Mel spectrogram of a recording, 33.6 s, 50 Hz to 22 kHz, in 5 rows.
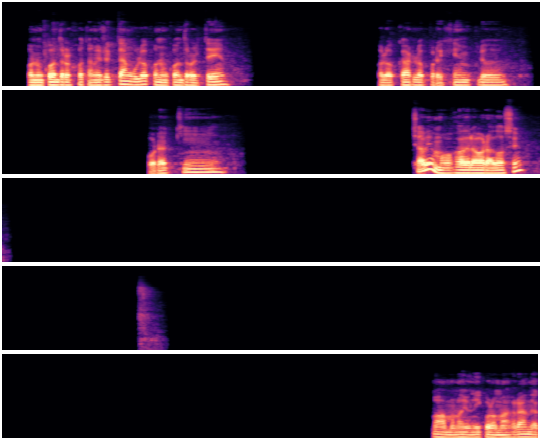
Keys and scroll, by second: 0.5 ctrl+j, 1.2 ctrl+t, 16.1 ctrl+z, 21.7 ctrl+alt+g.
